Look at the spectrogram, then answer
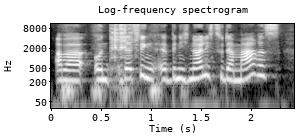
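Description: A woman's voice: on the high side, quick pace, a little hiss or hum. Chatty young woman, rambling sentences. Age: 20s. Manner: long winding sentences with many fillers. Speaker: podcast guest, journalist. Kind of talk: casual conversation.

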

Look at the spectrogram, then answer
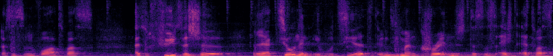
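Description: A man who is a guest podcaster, giving thoughtful, measured comments in an interview. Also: medium pitch, darkish tone.

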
